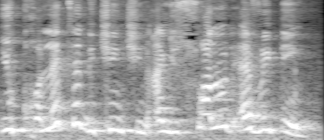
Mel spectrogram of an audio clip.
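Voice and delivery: loud furious scolding; angry scolding. Acted. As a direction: tear into her, shouting. Ma scolds house girl.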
